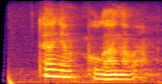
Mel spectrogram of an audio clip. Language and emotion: Russian, sad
